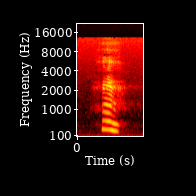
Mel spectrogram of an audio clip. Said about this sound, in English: Excuse me. I had good sleep. I don't know why I'm yawning. I guess it's that 3 o'clock feeling.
